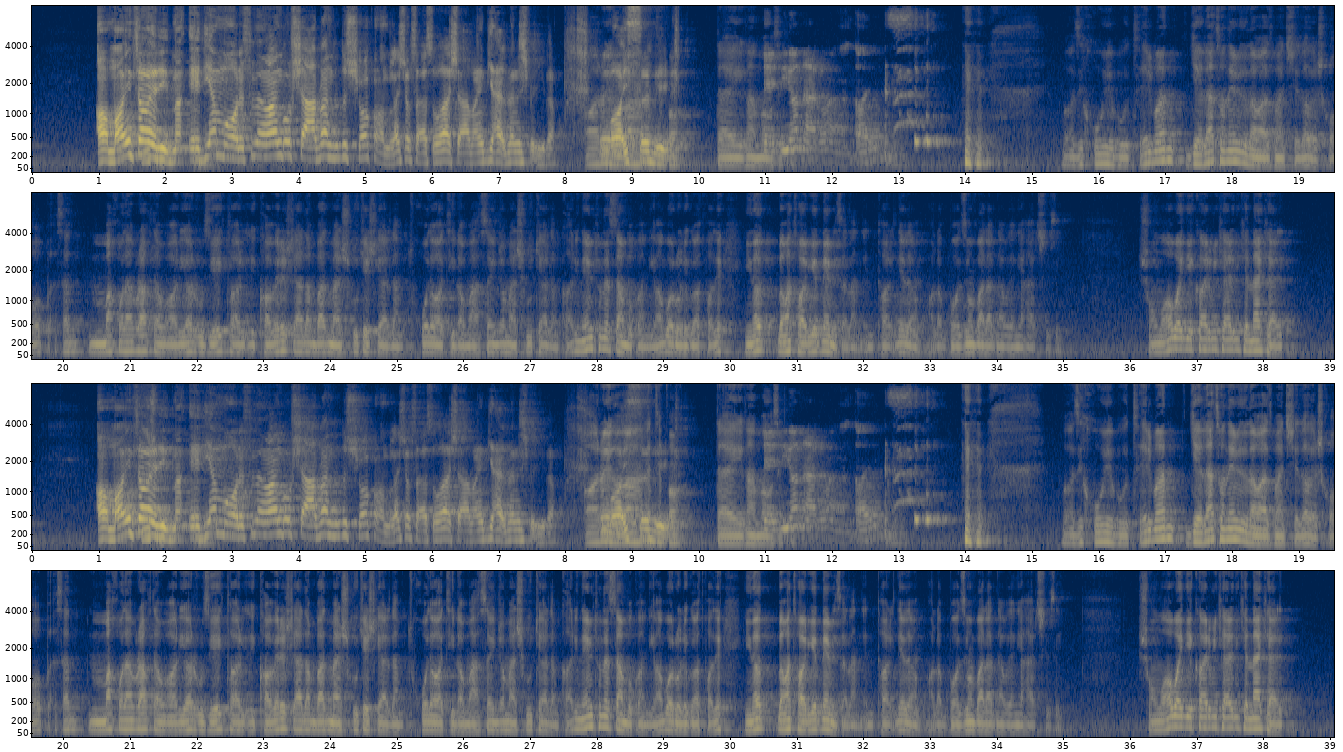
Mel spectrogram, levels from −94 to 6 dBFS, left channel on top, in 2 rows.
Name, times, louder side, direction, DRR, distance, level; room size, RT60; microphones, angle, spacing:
voice 1, 1.0-9.7, left 4 dB, 65° left, 1.1 m, -26 dB
voice 2, 1.6-2.0 2.5-2.7 8.3-9.8 10.3-11.2 12.9-13.0 14.0-15.1 15.4-35.0 36.1-38.3, right 2 dB, 45° right, 1.4 m, -36 dB
voice 3, 11.0-13.4, equal, 10° left, 4.1 m, -39 dB
29.5 x 24.0 x 6.8 m
head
